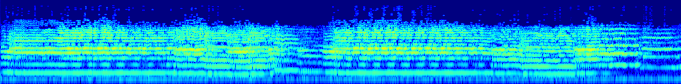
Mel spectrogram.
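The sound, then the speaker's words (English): An oboe plays the duck's theme, a slow, reedy mid-pitched melody of long sustained notes with a brief break partway, over a steady low held tone. No one speaks. “The duck by an oboe.”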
